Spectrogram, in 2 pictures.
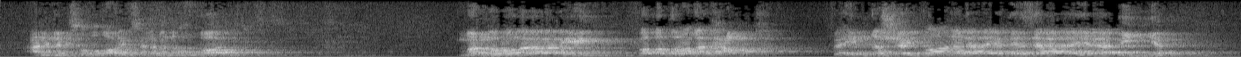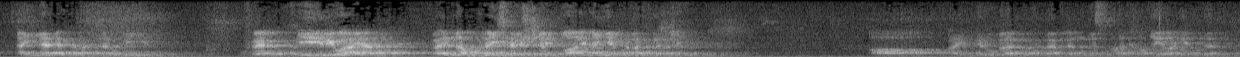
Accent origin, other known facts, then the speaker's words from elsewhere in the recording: Gaza, Gaza Strip, Palestine; قلت انا فلسطيني من غزه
